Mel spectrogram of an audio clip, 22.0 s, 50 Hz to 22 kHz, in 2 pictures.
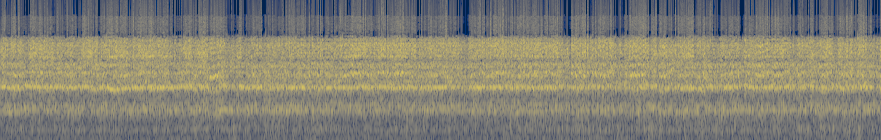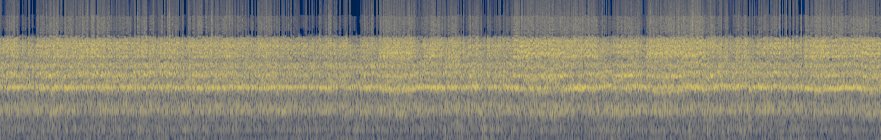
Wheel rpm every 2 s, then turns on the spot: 230, 230, 230, 230, 230, 230, 230, 230, 230, 220, 230.
none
